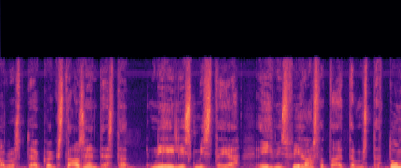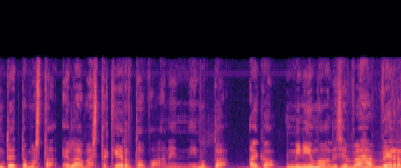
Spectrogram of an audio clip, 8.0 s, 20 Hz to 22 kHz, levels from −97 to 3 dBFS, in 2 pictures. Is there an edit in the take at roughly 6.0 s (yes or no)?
yes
